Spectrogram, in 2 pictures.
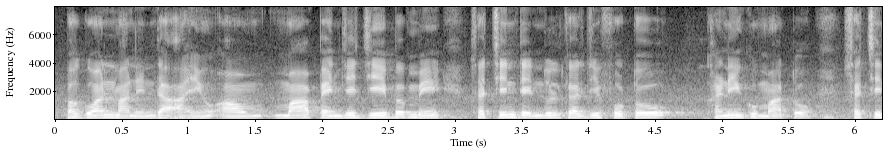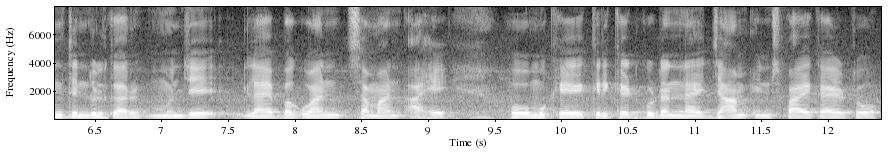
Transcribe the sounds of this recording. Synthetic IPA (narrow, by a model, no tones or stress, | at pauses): bʱɐɡʋaːnmaːnĩːn̆d̪aʔaːɦijũʔɛ̃ːmãpɐ̃ɦɪ̃ɲd͡ʑed͡ʑeːbmẽ | sɐt͡ɕɪnɪ̆t̪ẽnd̪ʊlkəɾd͡ʑiːfoːʈo | kʰɐɽ̃iɡʱʊmaːt̪osɐt͡ɕɪnɪt̪ẽːnd̪ʊlkəɾmʊ̃ɦɪ̃ɲd͡ʑelaːɪbʱɐɡʋaːnsamaːna̰ːɦeː | hoːmũːkʰekɾɪkeːʈkʊɖ̤ʱənɪ̆laːɪd͡ʑaːmɪ̃nspaːɪɾkɐjot̪ʰo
